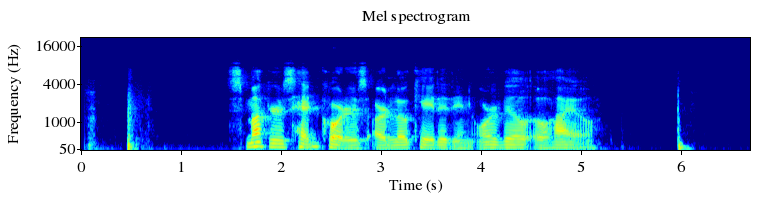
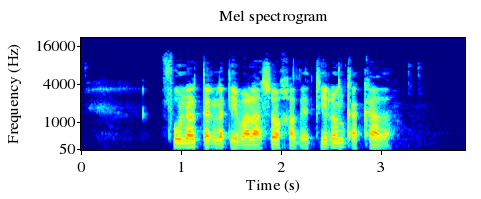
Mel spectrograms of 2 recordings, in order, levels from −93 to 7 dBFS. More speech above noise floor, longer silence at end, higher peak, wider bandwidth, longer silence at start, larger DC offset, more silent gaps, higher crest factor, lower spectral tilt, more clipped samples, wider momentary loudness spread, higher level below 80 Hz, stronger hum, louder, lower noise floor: about the same, 47 dB vs 45 dB; second, 0.6 s vs 0.75 s; second, -12 dBFS vs -4 dBFS; second, 9.2 kHz vs 13 kHz; second, 0.05 s vs 0.8 s; neither; first, 5.90-5.95 s vs none; about the same, 24 dB vs 20 dB; first, -6 dB/octave vs -2.5 dB/octave; neither; first, 15 LU vs 8 LU; first, -56 dBFS vs -70 dBFS; neither; second, -33 LUFS vs -22 LUFS; first, -79 dBFS vs -67 dBFS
